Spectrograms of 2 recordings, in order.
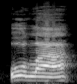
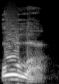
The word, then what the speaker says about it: hola: And just to finalize this, Hola is not hola. Hola. La is the strong syllable. Hola. Open it up.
